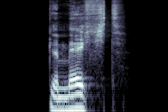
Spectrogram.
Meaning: 1. male genitalia (penis and testicles) 2. husband and wife 3. agreement 4. testament 5. morning gift 6. riot 7. ornament 8. magic 9. work
- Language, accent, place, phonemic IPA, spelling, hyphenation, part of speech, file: German, Germany, Berlin, /ɡəˈmɛçt/, Gemächt, Ge‧mächt, noun, De-Gemächt.ogg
